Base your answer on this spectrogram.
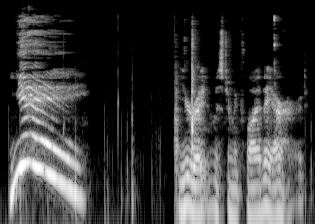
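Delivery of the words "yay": high squealed yay; excited cheer. Real, not acted. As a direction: cheer it out, delighted. Celebrating getting words out.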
